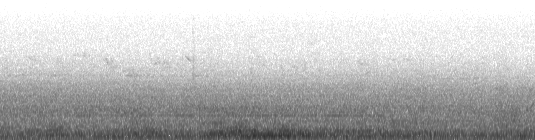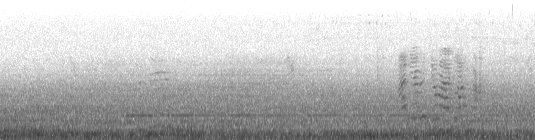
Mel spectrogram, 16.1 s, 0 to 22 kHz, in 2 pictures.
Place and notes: first sunny, spring day. ambience around the apartment buildings. kids playing, small planes flying by, increased bird activity. a construction site emerged close to the housing estate. new buildings are being build. you can her the excavators and big trucks working. (roland r-07)
Poznan, Poland, 23 March 2019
